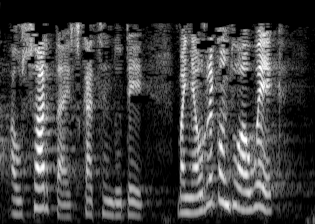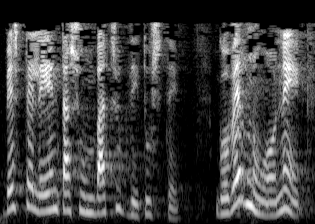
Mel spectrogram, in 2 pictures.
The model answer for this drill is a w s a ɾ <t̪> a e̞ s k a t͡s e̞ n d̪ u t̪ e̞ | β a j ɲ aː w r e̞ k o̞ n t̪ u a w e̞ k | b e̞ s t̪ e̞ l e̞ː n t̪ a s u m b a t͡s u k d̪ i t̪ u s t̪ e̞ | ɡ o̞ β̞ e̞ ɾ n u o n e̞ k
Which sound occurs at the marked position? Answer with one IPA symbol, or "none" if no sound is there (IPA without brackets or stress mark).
t̪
